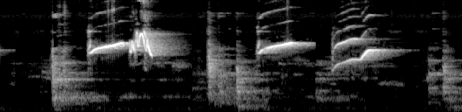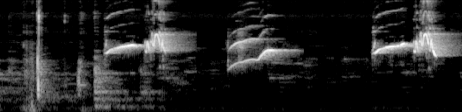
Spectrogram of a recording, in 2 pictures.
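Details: Yellow-fronted canary giving a run of short rising whistled slurs, some ending in a sharp upward flick. Phrases come in quick pairs between scattered clicks and rustles, with one sharp snap midway.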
